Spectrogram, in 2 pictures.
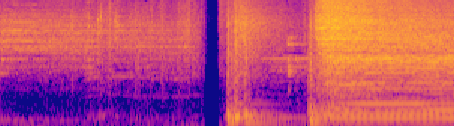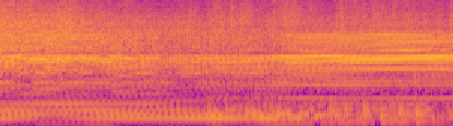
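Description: The end of one punk rock track dies away, a brief silent gap follows, and the next track opens with a distorted electric guitar chord held and ringing, with a slight shift about three seconds after it starts.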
